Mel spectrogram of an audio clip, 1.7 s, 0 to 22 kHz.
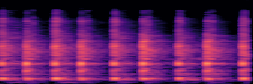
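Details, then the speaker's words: Ford Excursion 10.5 rear differential, 350,000 miles, cover off and axles pulled: sharp metallic clacks about five a second as gears are rocked through about 0.035 in backlash, the clunk heard on lift-off; mostly worn bearings. "That's what I heard every time I let off on the gas. So it's like 35 thousandths worth of play."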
